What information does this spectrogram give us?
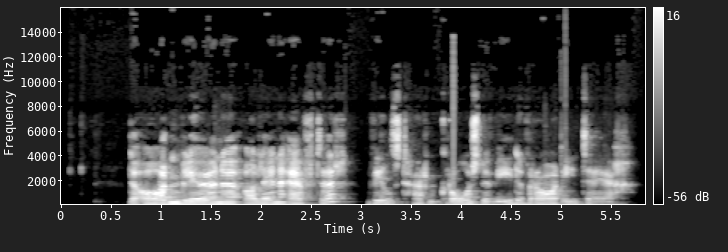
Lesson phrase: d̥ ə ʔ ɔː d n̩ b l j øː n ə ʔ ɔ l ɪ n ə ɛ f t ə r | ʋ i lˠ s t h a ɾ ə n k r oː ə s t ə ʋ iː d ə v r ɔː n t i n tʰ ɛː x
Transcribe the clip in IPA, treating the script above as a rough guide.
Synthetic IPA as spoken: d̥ ə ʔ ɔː d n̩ b l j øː n ə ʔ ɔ l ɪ n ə ɛ f t ə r | ʋ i lˠ s t h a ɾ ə n k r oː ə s d ə ʋ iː d ə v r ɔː t i n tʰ ɛː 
